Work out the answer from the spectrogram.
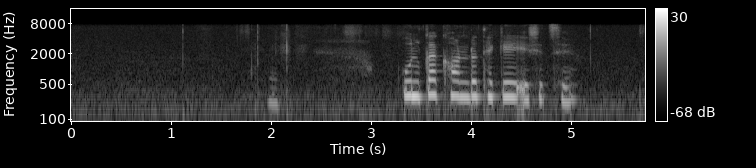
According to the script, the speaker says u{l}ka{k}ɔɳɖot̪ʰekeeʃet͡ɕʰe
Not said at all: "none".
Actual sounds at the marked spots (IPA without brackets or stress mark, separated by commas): l, kʰ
